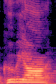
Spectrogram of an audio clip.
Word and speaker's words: Couvion: So a Couvion is nothing more than fish with a tomato gravy, and it's spelled Coubion.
